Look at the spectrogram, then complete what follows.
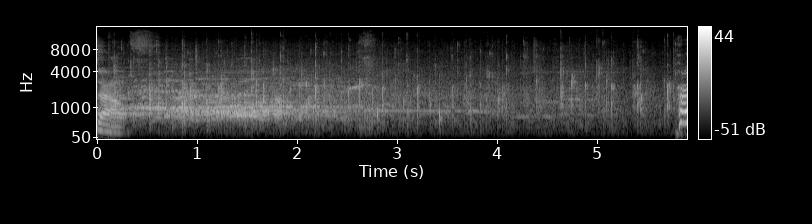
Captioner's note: audience applauds and cheers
